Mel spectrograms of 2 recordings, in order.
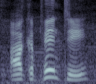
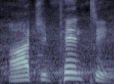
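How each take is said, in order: First: The surname is said quickly at normal speed. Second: The surname is said slowly and carefully. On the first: The speaker calls it wrong. "I think I still screwed that up" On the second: The speaker calls it right. "I'm gonna read this slowly"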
